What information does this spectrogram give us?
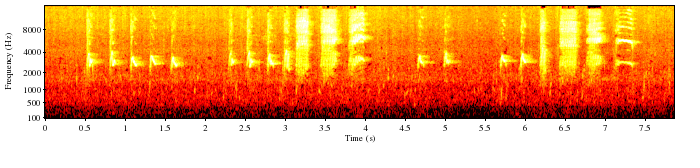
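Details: Adult grey-cheeked bulbul in a master track for teaching other birds: clusters of crisp chips broken by harsh raspy bursts and a few rising, wavering whistles.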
